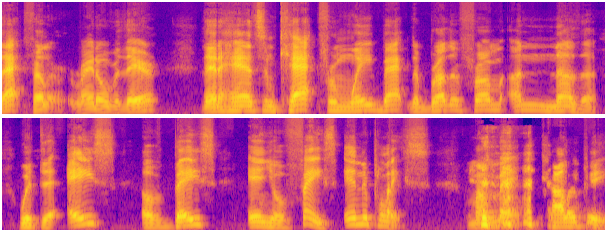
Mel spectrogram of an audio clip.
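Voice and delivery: slow, deliberate delivery. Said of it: "I gotta say it slow".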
